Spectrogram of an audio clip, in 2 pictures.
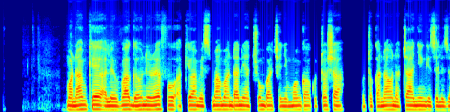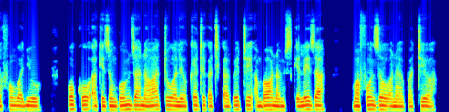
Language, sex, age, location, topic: Swahili, male, 25-35, Dar es Salaam, education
